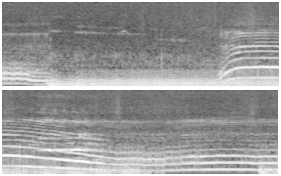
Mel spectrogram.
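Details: Angry cat meow, offered as a sound to scare off rats, opossums and other cats: one long, drawn-out, wavering harmonic yowl that starts after a low rumble, swells and slowly falls, over a steady low hum.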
